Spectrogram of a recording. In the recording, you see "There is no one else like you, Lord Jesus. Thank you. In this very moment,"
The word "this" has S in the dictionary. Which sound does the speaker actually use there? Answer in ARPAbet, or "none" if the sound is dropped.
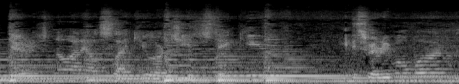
S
